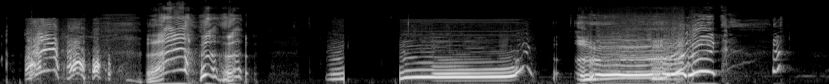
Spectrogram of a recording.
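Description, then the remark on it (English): A person does a hyena impression: rapid, whooping, giggling yelps rising and falling in pitch, then a long sustained wavering cry, followed by another burst of high cackling calls, loud. “Which one of us imitated a hyena better?”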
